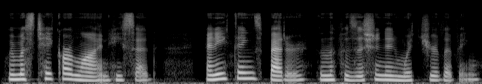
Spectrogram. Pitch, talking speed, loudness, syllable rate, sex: 215 Hz, 200 wpm, -19 LUFS, 5.6 syllables/s, female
